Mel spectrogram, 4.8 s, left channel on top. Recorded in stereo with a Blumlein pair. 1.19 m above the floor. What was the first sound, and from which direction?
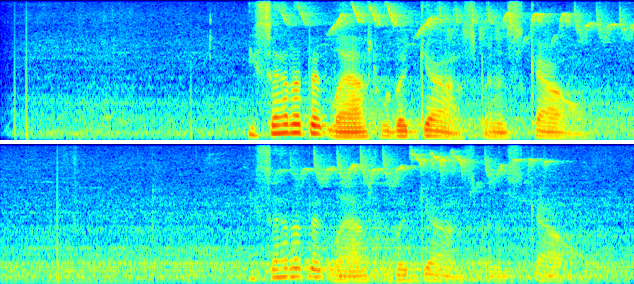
A man speaking, 65° left.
